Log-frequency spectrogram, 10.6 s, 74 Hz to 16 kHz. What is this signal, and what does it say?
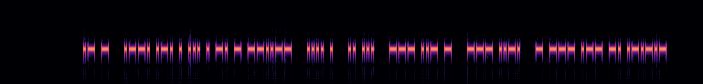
Morse code, heard as a keyed tone, about 34 wpm, 700 Hz. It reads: AT PRESENT, HE IS OUT OF TOWN.
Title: Sentences from Top 1000 Words - Review Part 5 - 35wpm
